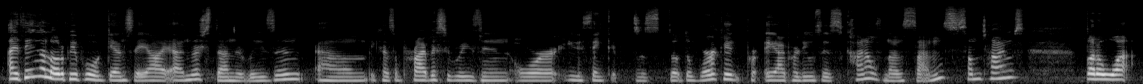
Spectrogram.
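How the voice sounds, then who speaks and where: Woman, young adult, Chinese native speaker, middle pitch, live-stream host, thoughtful, restarts often. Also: normal speed, darkish tone. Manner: thoughtful, searching for words, frequent restarts. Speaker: livestream host. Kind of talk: casual live-stream chat.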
